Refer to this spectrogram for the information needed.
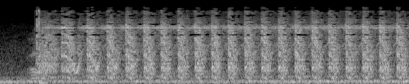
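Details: Toyota Fortuner diesel cranking steadily at about three beats a second without firing; air bubbles found in fuel lines, no fuel supply drawn from the tank, vacuum/airlock in the fuel system.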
